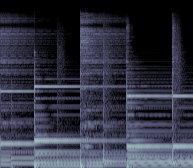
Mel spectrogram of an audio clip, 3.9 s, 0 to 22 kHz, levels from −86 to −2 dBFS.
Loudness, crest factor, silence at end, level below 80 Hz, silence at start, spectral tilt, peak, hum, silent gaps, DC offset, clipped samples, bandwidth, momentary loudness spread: -31 LUFS; 16 dB; 0 s; -40 dBFS; 0 s; -5 dB/octave; -14 dBFS; none; none; under 0.1%; under 0.1%; 16.5 kHz; 5 LU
